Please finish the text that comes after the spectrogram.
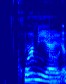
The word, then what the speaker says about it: Cormier: Cormier.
